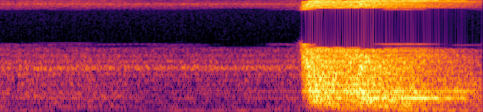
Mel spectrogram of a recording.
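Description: Slowed-down vocoded audio: faint for the first second and a half, then a sudden loud burst that comes through the vocoder as a held synth chord of two steady notes.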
